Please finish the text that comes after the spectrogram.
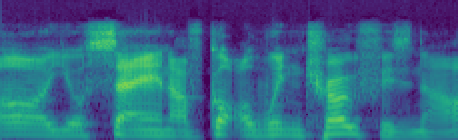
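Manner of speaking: usual speaking voice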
